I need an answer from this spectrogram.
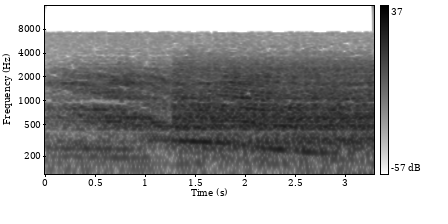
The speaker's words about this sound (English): Plane diving at 5 o'clock.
